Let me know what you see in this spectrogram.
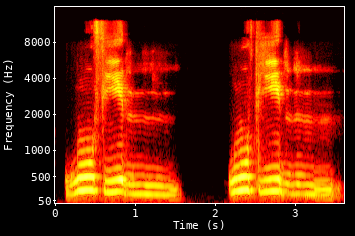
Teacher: The ra with sukoon will get sifa of tawassut, and tawassut is a medium flow of sound. The sound of ra will flow at a medium pace.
